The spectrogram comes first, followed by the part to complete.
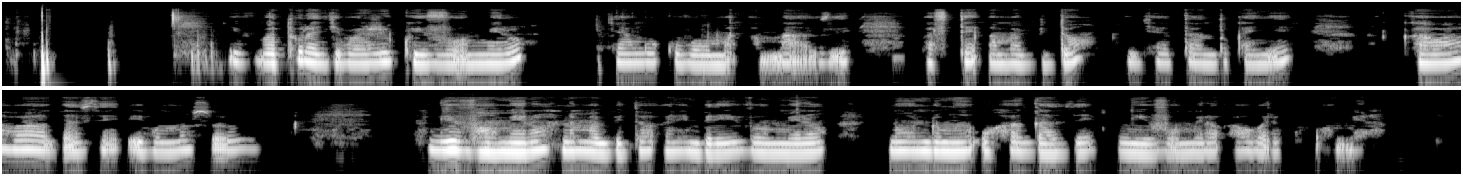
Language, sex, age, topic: Kinyarwanda, female, 25-35, health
